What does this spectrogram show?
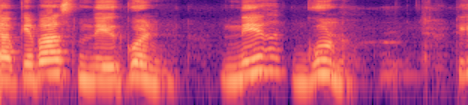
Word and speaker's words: निर्गुण: ठीक है, जब आप इसका उच्चारण कर रहे हैं तो क्या ध्वनि आ रही है आपको? नी, निर्गुण। न पे भी आपका जोर पड़ रहा है और ग पे भी जोर पड़ रहा है। ठीक है, अर्थात यहाँ क्या हो गया? आपके दोनों ही ह्रस्व स्वर होंगे, लघु स्वर होंगे।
